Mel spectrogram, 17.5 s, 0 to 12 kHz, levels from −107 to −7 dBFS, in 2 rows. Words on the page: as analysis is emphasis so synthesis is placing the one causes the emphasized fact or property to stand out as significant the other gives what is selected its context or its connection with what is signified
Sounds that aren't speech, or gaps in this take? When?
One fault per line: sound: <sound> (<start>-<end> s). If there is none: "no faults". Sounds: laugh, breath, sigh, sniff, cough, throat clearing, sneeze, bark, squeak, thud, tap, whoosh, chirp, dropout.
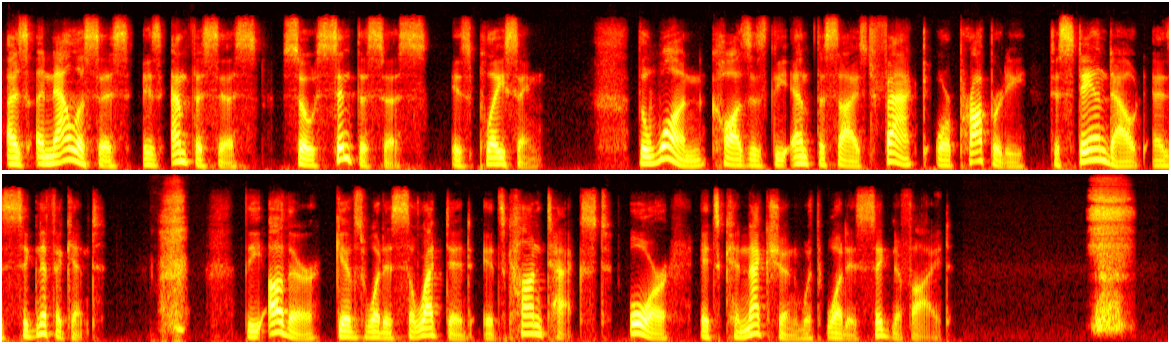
sound: breath (9.9-10.2 s)
sound: sniff (16.9-17.3 s)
